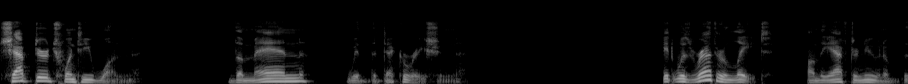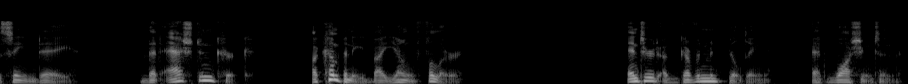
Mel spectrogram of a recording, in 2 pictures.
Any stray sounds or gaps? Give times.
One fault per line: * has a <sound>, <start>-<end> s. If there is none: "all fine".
all fine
